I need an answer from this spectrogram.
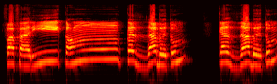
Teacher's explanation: با کو ہلائیں گے کیونکہ حروف قلقلہ میں سے ہے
